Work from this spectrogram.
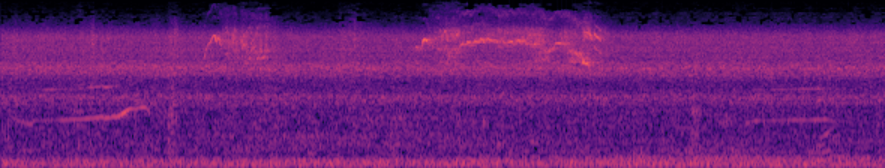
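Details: Young monkey siblings playing together; shrill, high squeals in short bursts, the longest running about a second, over a constant hiss of background noise.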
